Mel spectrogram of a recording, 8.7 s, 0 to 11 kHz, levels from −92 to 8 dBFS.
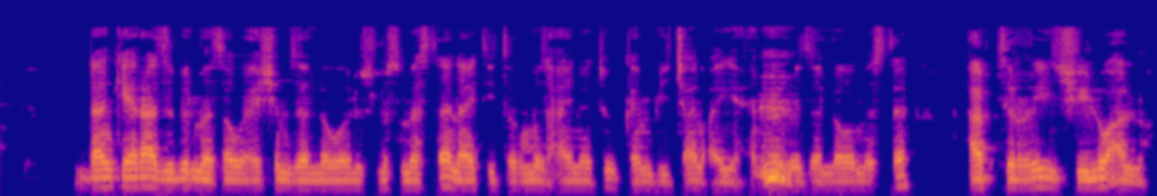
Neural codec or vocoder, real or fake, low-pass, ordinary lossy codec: none; real; 7.2 kHz; MP3, 48 kbps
